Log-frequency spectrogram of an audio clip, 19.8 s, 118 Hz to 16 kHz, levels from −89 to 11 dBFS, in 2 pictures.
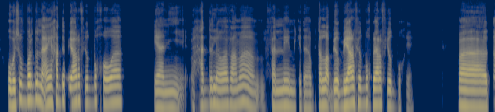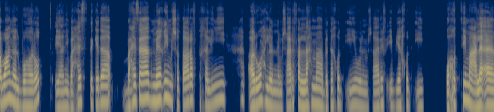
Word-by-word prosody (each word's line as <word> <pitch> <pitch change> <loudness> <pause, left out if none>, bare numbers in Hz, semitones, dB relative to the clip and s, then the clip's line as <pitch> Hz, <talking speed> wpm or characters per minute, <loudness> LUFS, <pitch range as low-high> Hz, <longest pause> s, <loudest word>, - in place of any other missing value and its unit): وباشوف 165 +5 +3
برضه 200 +2 +4
إن 195 -5 +1
أي 180 +3 +4
حد 195 +1 0
بيعرَف 185 +1 +3
يطبُخ 180 +1 -5
هو 185 +2 +3 0.6
يعني 145 -1 -3
حد 165 +1 -6
اللي 170 -1 +1
هو 165 +1 +2
فاهمة، 170 -1 -2 0.2
فنان 155 0 -2
كده 145 -1 -7
بيطلّع 160 +4 +1
بي 160 +2 +3
بيعرَف 165 +4 +6
يطبُخ، 180 +1 -3
بيعرف 170 0 +2
يطبُخ 150 -3 -5
يعني، 65 +1 -20 0.9
فطبعًا 160 +6 +4
البُهارات 155 +3 -1 0.2
يعني 150 +1 -4
باحس 180 +5 -4
كده 185 +2 +1 0.2
باحس 175 +7 -3
إن 215 - +6
أنا 220 +1 +7
دماغي 205 +4 +2
مش 200 -4 -4
هتعرَف 180 +4 0
تخلّيني 180 +5 -6 0.5
أرُوح 175 +6 +3
لأن 150 -4 -1
مش 145 +2 -10
عارفة 165 +3 -2
اللحمة 165 +1 0
بتاخد 160 +3 -6
إيه 165 +2 -7
والمش 145 -3 -7
عارف 155 +3 -5
إيه 155 - -11
بياخد 160 +1 -6
إيه 155 +1 -11 0.5
وحُطّي 170 +7 -1
معلقة 165 -2 +5
165 Hz, 145 wpm, -23 LUFS, 155-180 Hz, 0.9 s, أنا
